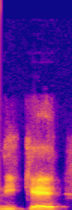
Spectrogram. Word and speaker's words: Nike: Que ellos lo pronuncian Nike, y puedes ver el swoosh, la marca, el logotipo que tienen en la mano de ella, ¿no?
